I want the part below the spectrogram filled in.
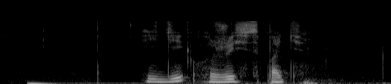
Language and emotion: Russian, neutral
